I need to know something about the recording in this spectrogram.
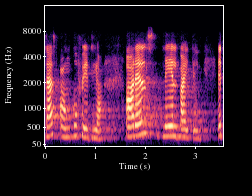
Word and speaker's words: onychophagia: Talking about nail biting, it is also known as oncophagia or else nail biting. Onychophagia नहीं पढ़ते हैं. It is pronounced Y silent. It is pronounced as oncophagia or else nail biting.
